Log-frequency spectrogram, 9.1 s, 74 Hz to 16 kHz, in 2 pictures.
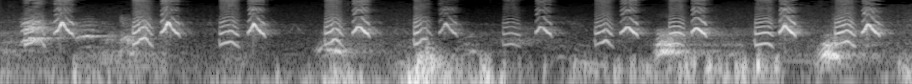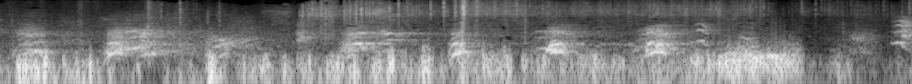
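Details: Six-and-a-half-week-old black tri female Australian Shepherd puppy named Bianca, Fifteen Acre Farms, Oklahoma, April 17, 2022: quick high yips repeated about every half second, then fading into softer whimpers with a hiss of background noise.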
